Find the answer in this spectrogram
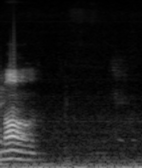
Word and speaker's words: Hmong: so like I'm half Hmong, half Vietnamese. How to spell Hmong is Hmong. It's the H and G is silent.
